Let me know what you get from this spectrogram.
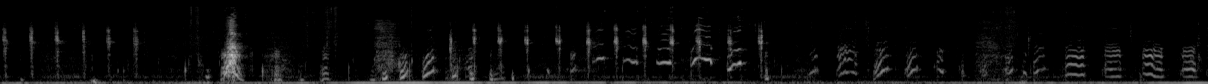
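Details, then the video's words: Several puppies whining and yelping together: many quick, high, bending cries and whimpers, some repeated in short bursts, with a sharp knock early on and a low background hum. "순심이, 조이 강아지들"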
